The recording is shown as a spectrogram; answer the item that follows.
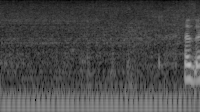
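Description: Thin stream of pink RV antifreeze running from a kitchen faucet into the sink, a faint steady splashing, over the low steady hum of the RV's water pump drawing the antifreeze through the lines.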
